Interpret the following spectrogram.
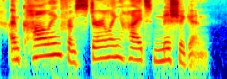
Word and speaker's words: Michigan: So instead of Michigan, it's Michigan.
